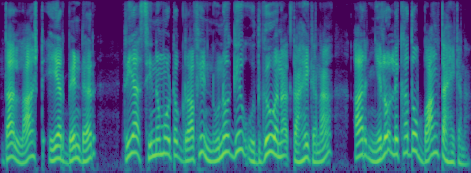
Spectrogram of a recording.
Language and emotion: Santali, disgusted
